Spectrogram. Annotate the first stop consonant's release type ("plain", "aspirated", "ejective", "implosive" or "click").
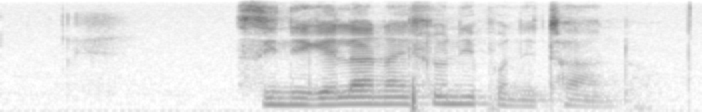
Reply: plain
